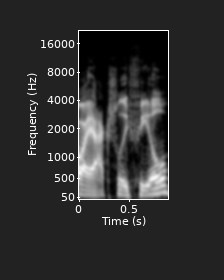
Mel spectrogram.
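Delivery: normal talking voice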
